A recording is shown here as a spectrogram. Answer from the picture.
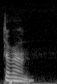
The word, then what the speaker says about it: Theron: And then Tully, which is supposed to be very good with Charlize Theron. I said her name right. – Oh, yes.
